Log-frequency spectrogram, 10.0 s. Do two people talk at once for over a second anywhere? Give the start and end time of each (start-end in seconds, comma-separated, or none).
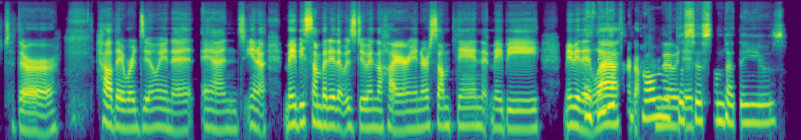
7.3-8.7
